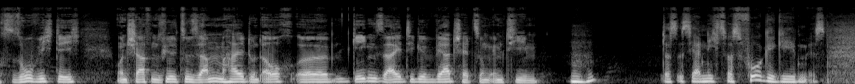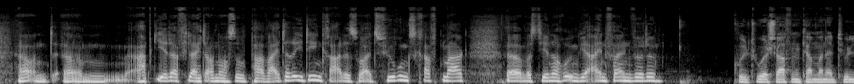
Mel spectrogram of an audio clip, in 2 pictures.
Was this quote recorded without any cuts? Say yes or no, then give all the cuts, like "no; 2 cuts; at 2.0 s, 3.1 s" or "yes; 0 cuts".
no; 2 cuts; at 1.6 s, 6.6 s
